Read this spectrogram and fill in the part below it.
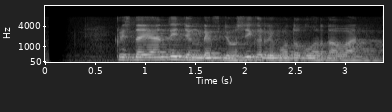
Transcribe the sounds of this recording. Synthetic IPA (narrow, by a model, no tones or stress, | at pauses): kɾɪsdajant̪id͡ʒɨŋdɛfd͡ʒosikɨrdipɔt̪ɔkəwart̪awan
